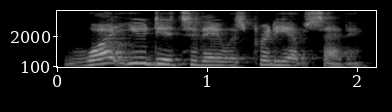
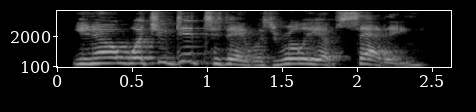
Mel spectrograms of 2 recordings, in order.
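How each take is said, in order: First: Calmer tone. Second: Charged tone. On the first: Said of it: "as compared to". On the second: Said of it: "both are tone as compared to". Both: Shown as a demonstration.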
